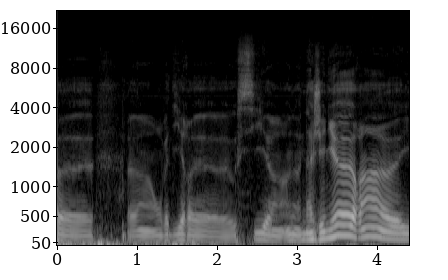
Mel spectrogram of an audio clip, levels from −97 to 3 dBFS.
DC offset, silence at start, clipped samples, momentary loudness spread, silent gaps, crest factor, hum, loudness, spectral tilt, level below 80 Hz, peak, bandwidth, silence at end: under 0.1%; 0 s; under 0.1%; 14 LU; none; 16 dB; none; -39 LUFS; -7.5 dB/octave; -54 dBFS; -22 dBFS; 12.5 kHz; 0 s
